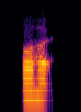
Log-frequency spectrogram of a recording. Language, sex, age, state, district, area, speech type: Manipuri, male, 18-30, Manipur, Churachandpur, rural, conversation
